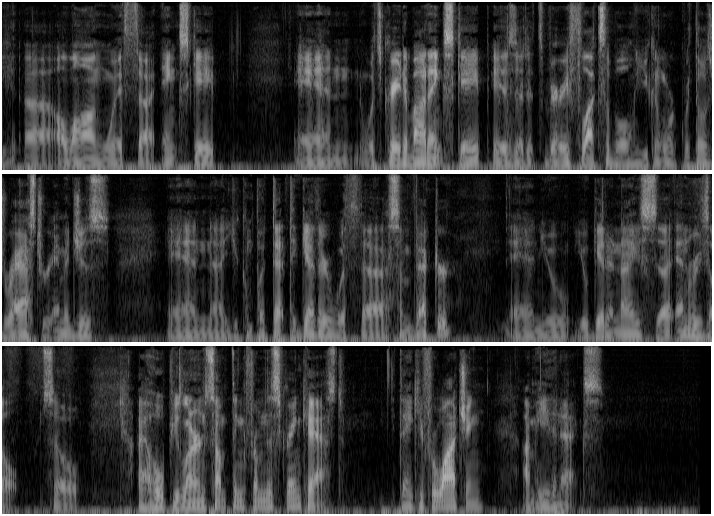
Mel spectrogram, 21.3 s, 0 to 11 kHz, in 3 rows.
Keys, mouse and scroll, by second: 17.1 click, 18.4 click.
